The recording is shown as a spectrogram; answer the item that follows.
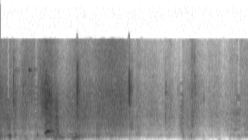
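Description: Fabric of a jacket rustling as it is handled and pulled on, with a few small clicks from the hangers, most of it in the first second and then dying away.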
